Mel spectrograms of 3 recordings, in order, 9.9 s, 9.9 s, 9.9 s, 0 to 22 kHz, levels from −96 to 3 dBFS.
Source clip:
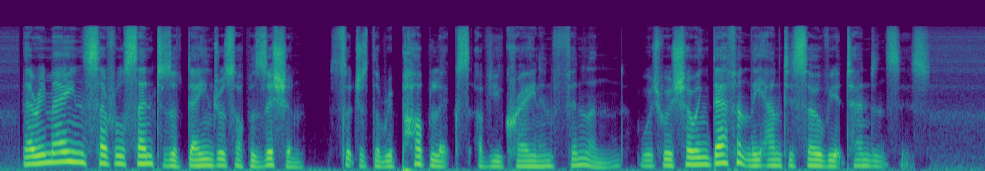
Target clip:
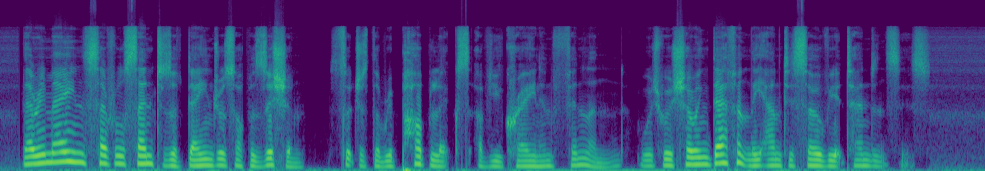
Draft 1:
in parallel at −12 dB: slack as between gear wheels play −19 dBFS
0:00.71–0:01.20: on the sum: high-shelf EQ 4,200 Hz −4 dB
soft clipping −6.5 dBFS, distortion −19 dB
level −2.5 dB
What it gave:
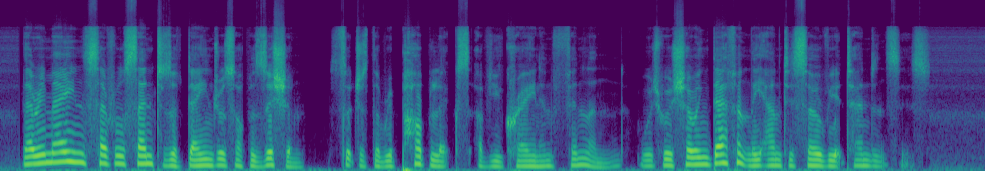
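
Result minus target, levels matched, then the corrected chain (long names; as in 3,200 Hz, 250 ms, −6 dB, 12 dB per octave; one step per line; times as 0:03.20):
slack as between gear wheels: distortion −11 dB
in parallel at −12 dB: slack as between gear wheels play −9.5 dBFS
0:00.71–0:01.20: on the sum: high-shelf EQ 4,200 Hz −4 dB
soft clipping −6.5 dBFS, distortion −19 dB
level −2.5 dB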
